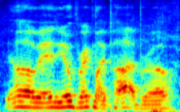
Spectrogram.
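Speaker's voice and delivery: stoned dude defending his pot; stoner voice. Retold or imitated. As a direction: play an offended pothead, bro. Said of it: "all the stoners out there are like".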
